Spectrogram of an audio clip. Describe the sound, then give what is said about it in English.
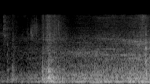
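A single abrupt sneeze bursts out over a steady low background hum, followed by a quieter stretch and another brief noisy burst at the very end. “Bless you.”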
